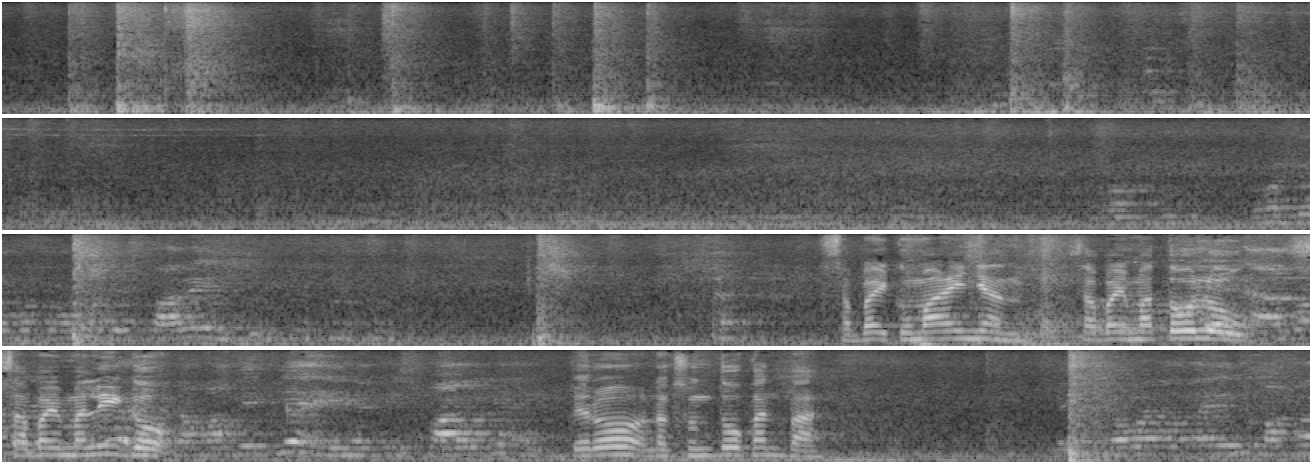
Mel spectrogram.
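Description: Boxing gloves thud sharply as punches land.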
